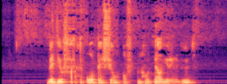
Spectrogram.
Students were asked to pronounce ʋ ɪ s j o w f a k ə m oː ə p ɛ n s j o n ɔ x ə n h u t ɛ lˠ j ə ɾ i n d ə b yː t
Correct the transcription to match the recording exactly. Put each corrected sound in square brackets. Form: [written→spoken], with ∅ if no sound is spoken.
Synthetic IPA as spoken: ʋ ɪ [s→t] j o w f a k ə [m→n] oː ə p ɛ n s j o n ɔ [x→f] ə n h [u→o] t ɛ lˠ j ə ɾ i n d ə b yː t

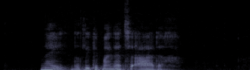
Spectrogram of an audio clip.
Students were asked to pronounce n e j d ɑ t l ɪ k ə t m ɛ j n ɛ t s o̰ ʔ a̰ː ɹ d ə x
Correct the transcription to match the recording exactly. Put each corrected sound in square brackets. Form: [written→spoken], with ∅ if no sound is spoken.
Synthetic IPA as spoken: n e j d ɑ t l [ɪ→i] k ə t m ɛ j n ɛ t s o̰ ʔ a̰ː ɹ d ə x

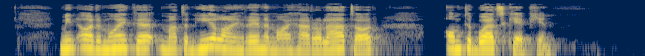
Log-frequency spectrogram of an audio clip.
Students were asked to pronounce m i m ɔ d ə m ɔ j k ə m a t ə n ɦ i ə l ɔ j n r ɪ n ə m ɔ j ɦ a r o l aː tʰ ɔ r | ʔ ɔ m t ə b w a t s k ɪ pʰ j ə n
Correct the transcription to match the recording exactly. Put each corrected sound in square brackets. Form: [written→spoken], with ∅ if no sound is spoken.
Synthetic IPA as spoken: m i [m→n] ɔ d ə m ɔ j k ə m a t ə n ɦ i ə l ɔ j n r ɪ n ə m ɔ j ɦ a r o l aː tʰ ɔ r | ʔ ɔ m t ə b w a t s k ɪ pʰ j ə n

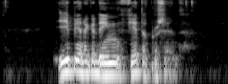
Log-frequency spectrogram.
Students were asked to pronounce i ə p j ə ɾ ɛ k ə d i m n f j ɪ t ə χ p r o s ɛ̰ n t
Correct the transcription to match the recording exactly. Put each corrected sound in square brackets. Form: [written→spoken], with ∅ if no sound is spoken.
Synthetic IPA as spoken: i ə p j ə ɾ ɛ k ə d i [m→n] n f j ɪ t ə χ p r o s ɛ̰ n t

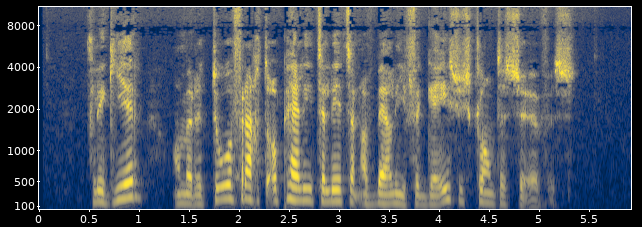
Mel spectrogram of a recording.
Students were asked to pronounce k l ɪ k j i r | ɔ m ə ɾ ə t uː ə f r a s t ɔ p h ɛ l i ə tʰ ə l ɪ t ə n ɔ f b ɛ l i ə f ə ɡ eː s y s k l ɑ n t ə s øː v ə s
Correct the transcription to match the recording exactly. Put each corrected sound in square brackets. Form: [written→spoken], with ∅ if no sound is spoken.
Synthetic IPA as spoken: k l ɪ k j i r | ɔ m ə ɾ ə t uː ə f r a [s→x] t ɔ p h ɛ l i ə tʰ ə l ɪ t ə n ɔ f b ɛ l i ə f ə ɡ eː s y s k l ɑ n t ə s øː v ə s

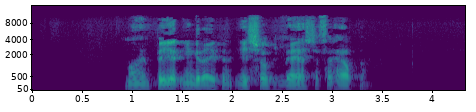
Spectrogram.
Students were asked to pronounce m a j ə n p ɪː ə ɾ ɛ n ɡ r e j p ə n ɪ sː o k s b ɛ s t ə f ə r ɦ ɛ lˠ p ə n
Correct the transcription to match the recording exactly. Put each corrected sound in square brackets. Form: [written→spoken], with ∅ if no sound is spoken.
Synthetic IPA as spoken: m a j ə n p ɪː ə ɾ [ɛ→i] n ɡ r e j p ə n ɪ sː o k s b [ɛ→ɛː] s t ə f ə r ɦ ɛ lˠ p ə n

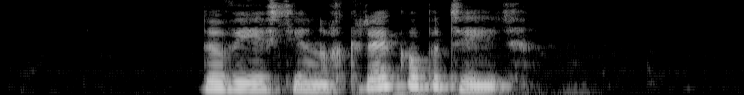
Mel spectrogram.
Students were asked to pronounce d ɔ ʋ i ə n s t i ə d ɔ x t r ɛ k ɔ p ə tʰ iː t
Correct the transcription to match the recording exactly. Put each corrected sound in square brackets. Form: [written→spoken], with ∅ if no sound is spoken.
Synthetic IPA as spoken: d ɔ ʋ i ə [n→∅] s t [i→j] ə [d→n] ɔ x [t→k] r ɛ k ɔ p ə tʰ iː t

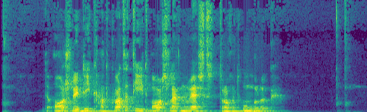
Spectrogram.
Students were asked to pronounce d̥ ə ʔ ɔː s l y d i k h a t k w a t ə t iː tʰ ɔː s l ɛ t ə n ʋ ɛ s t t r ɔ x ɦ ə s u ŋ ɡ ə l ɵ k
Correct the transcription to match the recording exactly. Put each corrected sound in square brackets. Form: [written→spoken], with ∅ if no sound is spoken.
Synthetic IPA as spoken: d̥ ə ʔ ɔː s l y d i k h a t k w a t ə t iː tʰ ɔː s l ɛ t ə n ʋ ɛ s t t r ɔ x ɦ ə [s→t] u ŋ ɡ ə l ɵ k

